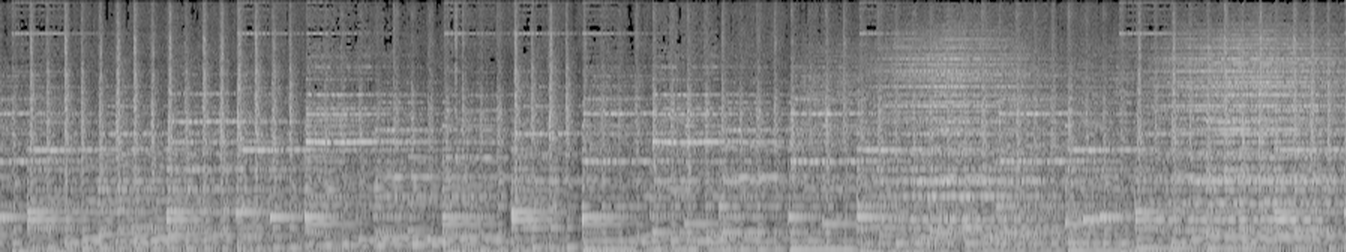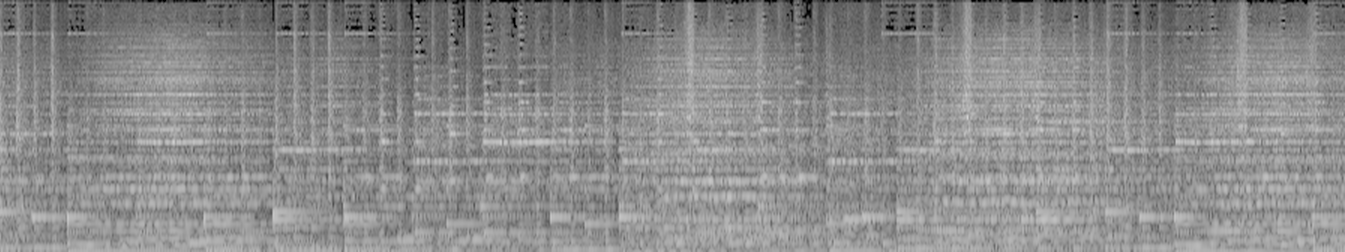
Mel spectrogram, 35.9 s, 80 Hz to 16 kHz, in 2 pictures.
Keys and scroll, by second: 4.6 space, 12.2 space, 12.9 super+space, 23.6 super+g, 24.0 super+[, 26.2 space, 26.9 alt+super+space, 27.4 space, 28.1 space, 28.6 space, 28.8 space.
